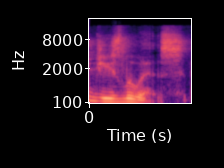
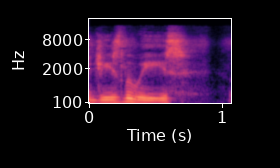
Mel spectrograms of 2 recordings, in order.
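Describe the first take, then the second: First: "Louise" ending in a short "iz"; Baltimore pronunciation. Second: Said in the usual way. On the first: Shown as a demonstration. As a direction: say Louise as "Lou-IZ", not "Lou-EEZ". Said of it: "Some sections of Baltimore say". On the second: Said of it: "Most people in America will say".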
